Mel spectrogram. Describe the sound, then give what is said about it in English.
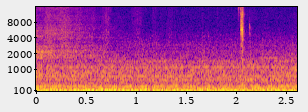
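A Japanese mini truck's engine drones steadily as it drives on a road, a loud, continuous low rumble with a brief high tick partway through and no voices. “I've already been pulled over by the local sheriff for driving a Japanese mini truck in the road.”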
